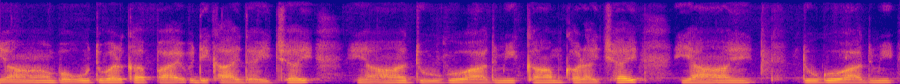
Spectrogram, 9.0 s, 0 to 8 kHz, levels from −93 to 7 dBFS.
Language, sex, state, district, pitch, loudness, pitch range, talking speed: Maithili, female, Bihar, Samastipur, 170 Hz, -19 LUFS, 160-170 Hz, 135 wpm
